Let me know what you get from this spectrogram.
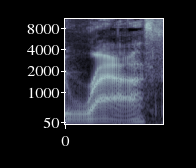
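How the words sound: It is said in an American accent.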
